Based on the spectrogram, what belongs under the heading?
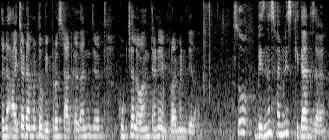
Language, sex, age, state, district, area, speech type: Goan Konkani, male, 18-30, Goa, Tiswadi, rural, spontaneous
